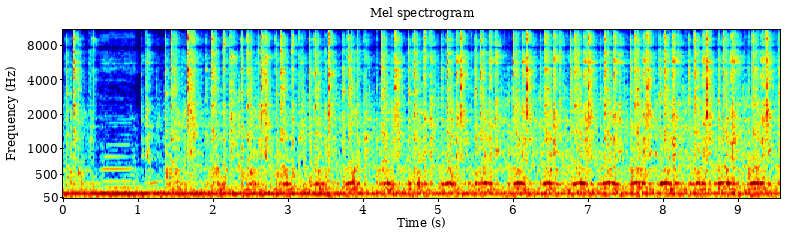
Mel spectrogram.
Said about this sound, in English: Lower my presser foot, and then proceed to sew a buttonhole.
